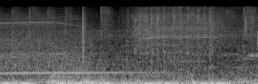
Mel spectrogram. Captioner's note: vacuum roars; whirs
